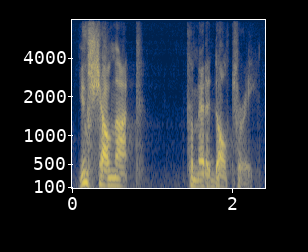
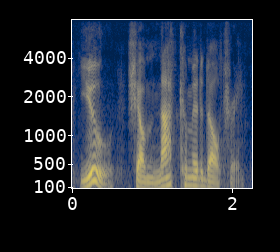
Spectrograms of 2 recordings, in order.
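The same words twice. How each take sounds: First: It is said as a stern, forceful command. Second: It is said as a calm, assuring promise. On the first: It orders the listener not to do it. "I turned it from an imperative" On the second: It assures the listener they will not do it. "into an indicative by the inflection of my voice"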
